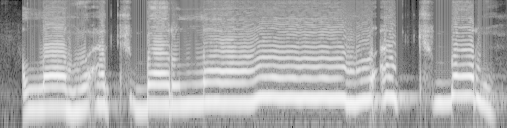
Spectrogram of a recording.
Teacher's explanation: itu ada anginnya ya, bukan hanya sekedar huruf K, itu nggak ada anginnya, tapi dia keluar angin.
